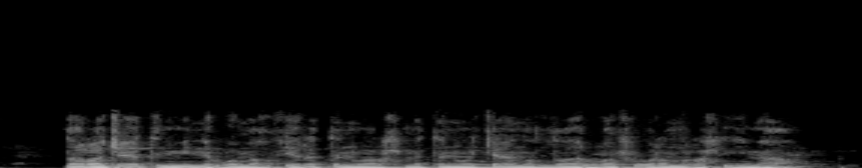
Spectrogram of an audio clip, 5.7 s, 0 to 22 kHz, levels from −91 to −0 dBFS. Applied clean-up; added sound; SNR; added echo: none; none; none; none.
